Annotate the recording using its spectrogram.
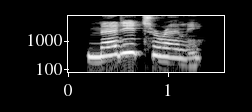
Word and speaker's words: Mehdi Taremi: Mehdi Taremi.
